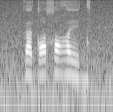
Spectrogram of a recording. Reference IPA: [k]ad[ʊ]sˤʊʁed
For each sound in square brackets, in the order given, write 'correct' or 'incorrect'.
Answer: correct, incorrect

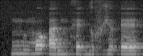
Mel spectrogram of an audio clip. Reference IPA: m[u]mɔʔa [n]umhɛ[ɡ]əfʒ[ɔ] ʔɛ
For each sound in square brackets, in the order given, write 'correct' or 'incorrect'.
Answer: incorrect, incorrect, correct, incorrect

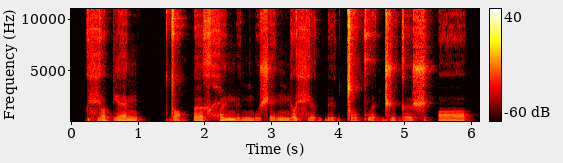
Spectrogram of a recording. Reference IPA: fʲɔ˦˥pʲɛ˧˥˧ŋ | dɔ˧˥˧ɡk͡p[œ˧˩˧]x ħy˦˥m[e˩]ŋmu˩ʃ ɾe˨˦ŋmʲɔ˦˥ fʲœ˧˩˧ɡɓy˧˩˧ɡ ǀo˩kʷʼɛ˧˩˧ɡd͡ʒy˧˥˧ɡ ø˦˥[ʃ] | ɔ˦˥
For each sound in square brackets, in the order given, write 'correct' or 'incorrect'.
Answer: incorrect, incorrect, correct

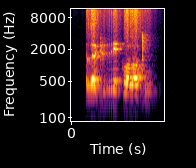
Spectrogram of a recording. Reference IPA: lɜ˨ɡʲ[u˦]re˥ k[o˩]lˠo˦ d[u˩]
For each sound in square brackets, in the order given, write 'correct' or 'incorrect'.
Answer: correct, incorrect, correct

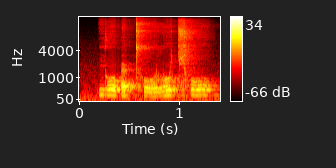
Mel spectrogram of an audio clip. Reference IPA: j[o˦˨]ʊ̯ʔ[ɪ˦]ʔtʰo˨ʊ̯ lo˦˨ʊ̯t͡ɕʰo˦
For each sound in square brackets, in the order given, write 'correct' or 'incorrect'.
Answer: correct, incorrect

